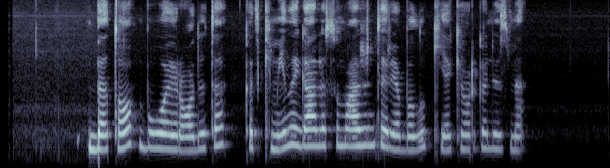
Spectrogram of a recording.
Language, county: Lithuanian, Vilnius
